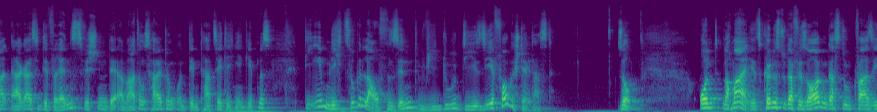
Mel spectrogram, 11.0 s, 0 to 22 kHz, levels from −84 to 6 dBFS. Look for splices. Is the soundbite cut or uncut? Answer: uncut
